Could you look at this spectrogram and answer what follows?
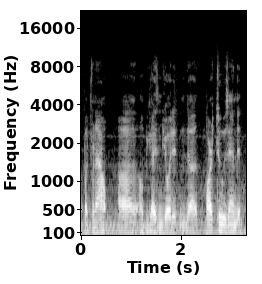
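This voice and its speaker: Hoarse man vlogging from the road. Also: low voice, fairly quick. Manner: rambling, talks to viewers while driving, mutters at traffic. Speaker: vlogger driving home from a race. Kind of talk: casual driving vlog chat. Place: inside a moving vehicle on the road. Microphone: camera mounted in the vehicle. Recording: loud road noise behind.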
